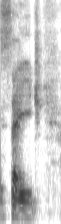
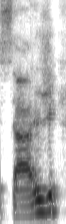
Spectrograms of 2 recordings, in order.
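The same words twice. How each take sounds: First: The name is said with an English accent. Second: The name is said with a French accent.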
